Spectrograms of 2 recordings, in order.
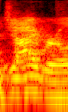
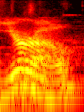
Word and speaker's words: gyro: ever call it a gyro and they're like why I was like cuz I am Greek it's pronounced Euro yeah like Euro my my last name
